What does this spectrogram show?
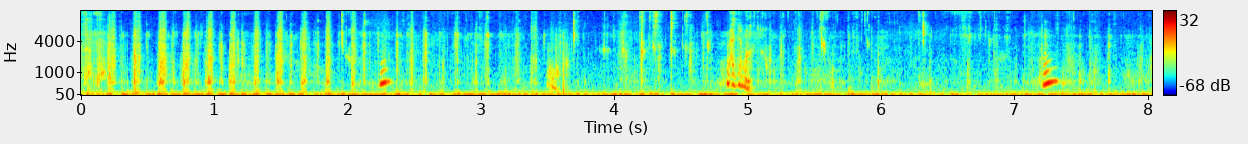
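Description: Close-up crunching and chewing of crispy fried chicken, with quick crackling bites. A few short squeaky sounds rise and fall in pitch over the crunching.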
